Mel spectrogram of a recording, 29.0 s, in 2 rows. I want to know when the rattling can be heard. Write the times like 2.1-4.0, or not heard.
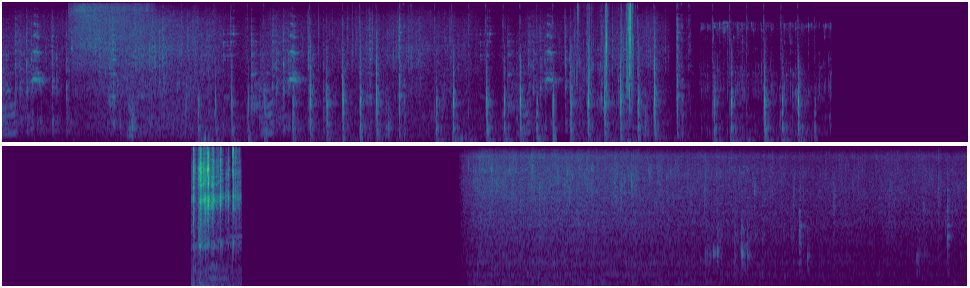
8.6-9.5, 17.3-18.1.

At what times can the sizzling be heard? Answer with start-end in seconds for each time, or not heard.
0.0-10.1, 21.4-28.9.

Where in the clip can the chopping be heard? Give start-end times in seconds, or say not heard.
2.9-12.2.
